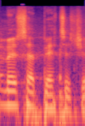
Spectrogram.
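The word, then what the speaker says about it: Mirsad Bektić: Mirsad Bektic, yeah.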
